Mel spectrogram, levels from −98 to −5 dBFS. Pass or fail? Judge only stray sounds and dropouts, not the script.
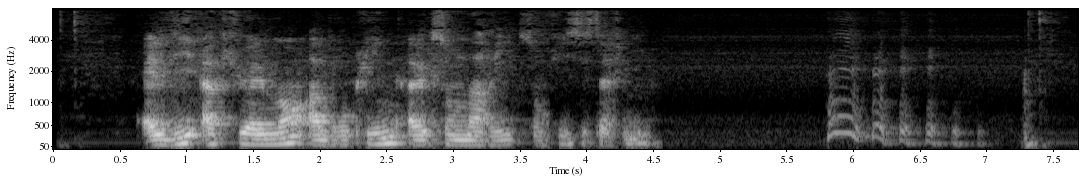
fail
